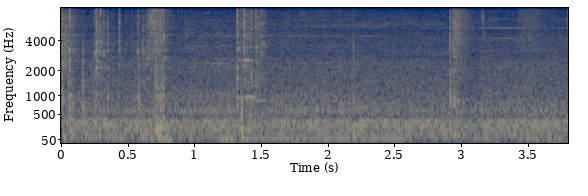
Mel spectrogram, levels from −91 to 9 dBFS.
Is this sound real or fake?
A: real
